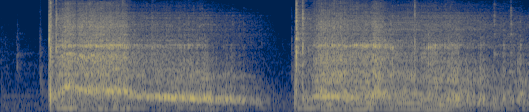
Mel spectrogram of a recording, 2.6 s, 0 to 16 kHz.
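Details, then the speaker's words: 1972 Evinrude 18 HP outboard, intended electric starter tested with a power pack clipped to its wire and grounded: two short bursts of whirring spin with falling pitch, clean pinion engagement on the flywheel, no grinding; starter works properly. "engaging good let's see if I can get that one and see if you can watch the flywheel you can gauge us good"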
